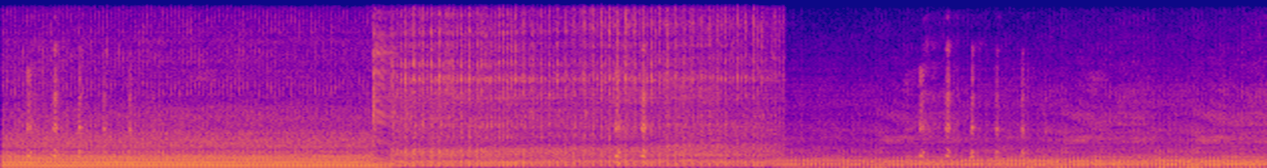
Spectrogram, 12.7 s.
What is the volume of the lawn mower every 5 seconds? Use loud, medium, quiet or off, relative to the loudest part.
loud, medium, loud.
